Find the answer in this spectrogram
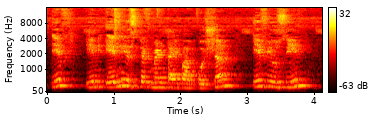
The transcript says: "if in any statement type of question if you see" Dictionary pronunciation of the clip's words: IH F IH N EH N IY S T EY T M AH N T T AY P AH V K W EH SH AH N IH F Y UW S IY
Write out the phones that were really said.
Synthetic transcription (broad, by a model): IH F IH N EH L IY S T EY T M AH N T T AY P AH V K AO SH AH N IH F Y UW S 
